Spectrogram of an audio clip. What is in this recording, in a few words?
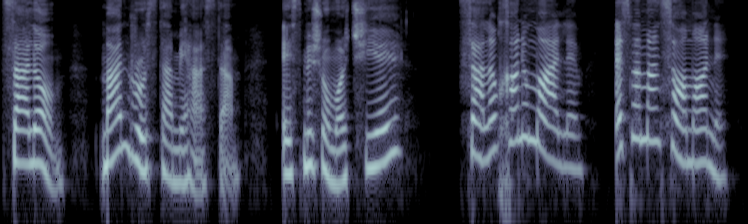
Dialogue lesson Persian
